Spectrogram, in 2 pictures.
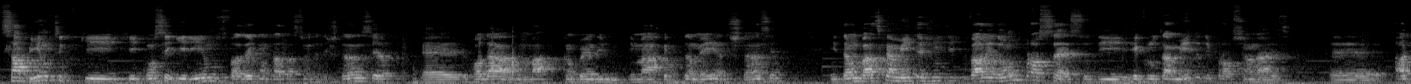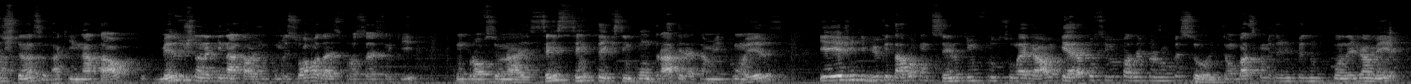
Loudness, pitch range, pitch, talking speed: -29 LUFS, 120-160 Hz, 135 Hz, 185 wpm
